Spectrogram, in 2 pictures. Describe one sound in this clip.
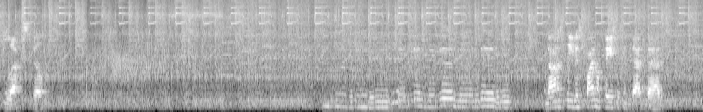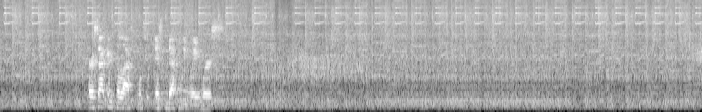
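Rapid electronic shooting sounds rattle steadily.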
